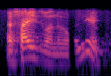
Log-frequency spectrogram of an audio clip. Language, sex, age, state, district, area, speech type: Nepali, male, 18-30, West Bengal, Darjeeling, rural, conversation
